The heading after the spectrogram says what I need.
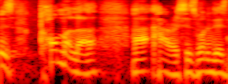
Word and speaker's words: Kamala: including lots of students, to get her name pronounced rightly, and nobody does in the media. Her name is Kamala Harris is what it is.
